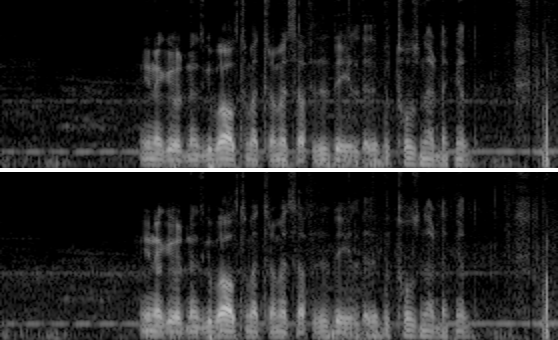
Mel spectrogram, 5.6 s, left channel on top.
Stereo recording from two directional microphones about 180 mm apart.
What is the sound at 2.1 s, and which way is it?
Speech, 25° left (ahead or behind).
